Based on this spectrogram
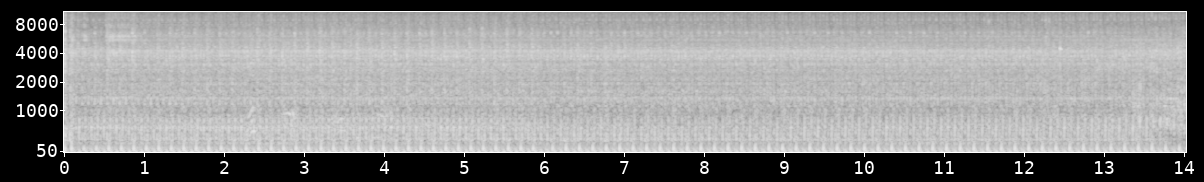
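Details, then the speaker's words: BOMAG 230 kg vibratory plate compactor with single-cylinder Yanmar diesel, pull-started with decompressor lever, during routine service: steady, even diesel thump, no misses or knocks; runs very well. "Odlično radi."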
